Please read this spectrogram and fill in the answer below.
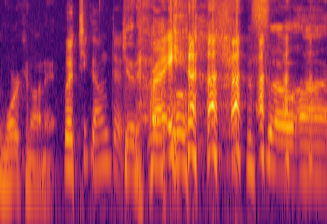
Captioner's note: laughs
